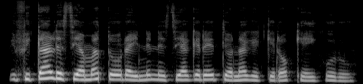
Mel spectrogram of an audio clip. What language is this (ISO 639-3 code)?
kik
